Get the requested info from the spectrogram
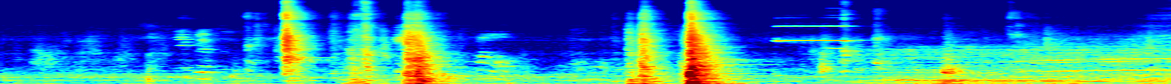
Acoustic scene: kitchen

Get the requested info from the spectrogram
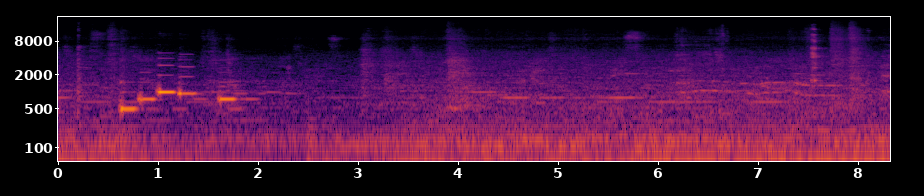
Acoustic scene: restaurant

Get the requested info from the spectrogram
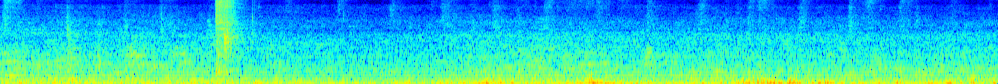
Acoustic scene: street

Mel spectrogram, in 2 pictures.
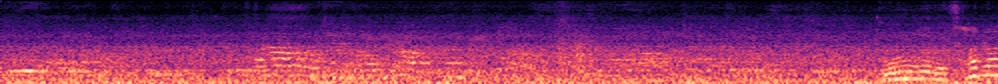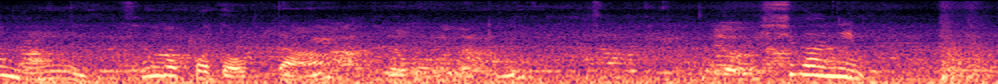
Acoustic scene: crowded indoor space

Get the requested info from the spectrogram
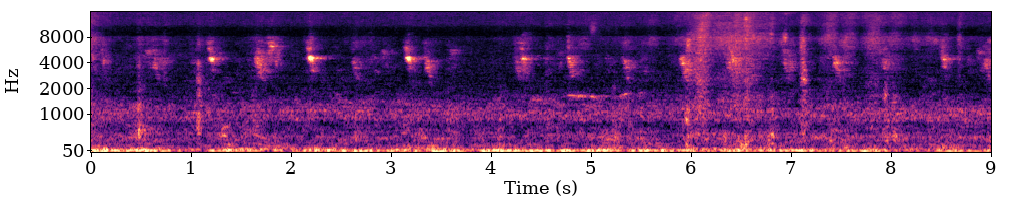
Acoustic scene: park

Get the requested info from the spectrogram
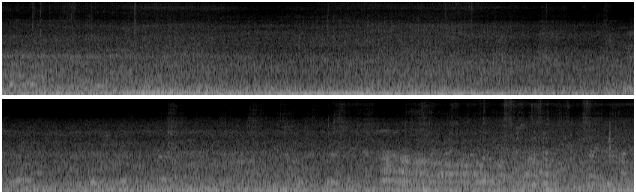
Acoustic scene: residential area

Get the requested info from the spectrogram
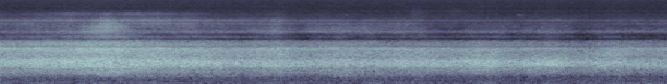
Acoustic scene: street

